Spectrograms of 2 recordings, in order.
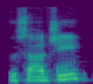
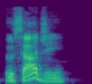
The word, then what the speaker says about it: Usagi: Okay, so U as in udon. Let's see, rhymes with blue. So U is right, and then sa like soccer, and then G. Oh, it's G. Rhymes with B. – G. Usagi.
